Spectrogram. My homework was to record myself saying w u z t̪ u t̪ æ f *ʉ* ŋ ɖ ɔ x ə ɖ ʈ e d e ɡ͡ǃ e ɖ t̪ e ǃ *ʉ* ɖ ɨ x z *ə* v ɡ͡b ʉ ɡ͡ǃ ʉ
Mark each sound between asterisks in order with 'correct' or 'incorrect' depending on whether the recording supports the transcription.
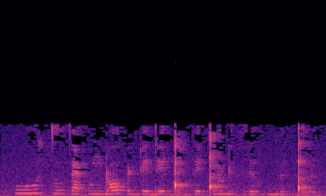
incorrect: u, correct, incorrect: ɨ

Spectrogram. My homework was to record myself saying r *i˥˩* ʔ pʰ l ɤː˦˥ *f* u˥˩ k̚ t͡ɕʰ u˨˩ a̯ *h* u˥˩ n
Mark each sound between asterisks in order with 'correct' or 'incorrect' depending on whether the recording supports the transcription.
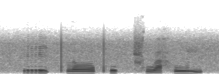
correct, incorrect: pʰ, correct

